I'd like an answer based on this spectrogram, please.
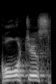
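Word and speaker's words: Koch: প্রথমেই ভাইরাসটিকে আইসোলেট করলেন coaches postulate অনুসারে বিখ্যাত বিজ্ঞানী রবার্ট কোচ বা রবার্ট কোকো কেউ কেউ বলেন ব্রিটিশ উচ্চারণে দুটোই প্রচলিত কিন্তু প্রকৃত উচ্চারণ তো সেই জার্মান বিজ্ঞানী এই তার একটা আবিষ্কার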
